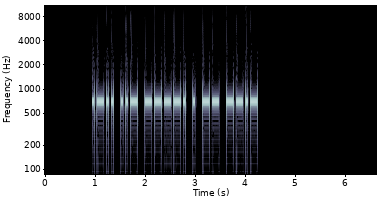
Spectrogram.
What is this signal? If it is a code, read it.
Morse code, heard as a keyed tone, about 25 wpm, 700 Hz. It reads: LU9EMQ
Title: DXCC-100 Call Signs - 6 Characters - Repeated 2x - 25wpm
